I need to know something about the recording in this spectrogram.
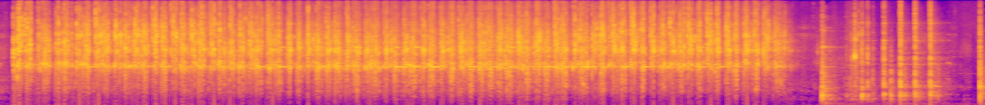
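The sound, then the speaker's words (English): Ordinary freezer ice cubes rattle hard and fast inside a cocktail shaker as a drink is shaken, for about ten seconds a loud continuous clatter, then slowing into a few scattered clinks and knocks before stopping. “Okay, you choose your shaking glass of whatever.”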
